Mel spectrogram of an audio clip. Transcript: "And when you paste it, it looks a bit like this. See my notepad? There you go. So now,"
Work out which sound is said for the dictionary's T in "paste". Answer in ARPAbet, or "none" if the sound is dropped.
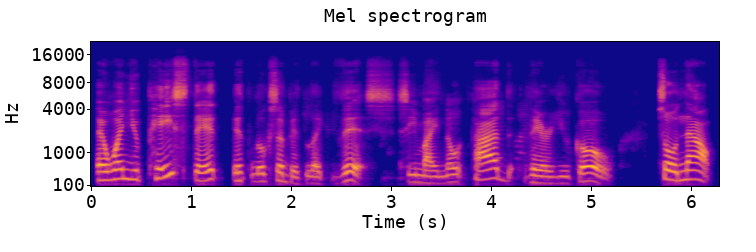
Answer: T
